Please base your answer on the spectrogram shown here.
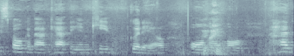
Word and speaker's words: Goodale: And he spoke about Kathy and Keith Goodale all night long. I had to let Ben know he'd been pronouncing the name wrong all of these years, that the name is Goodale, not Goodale.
